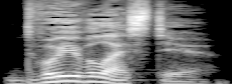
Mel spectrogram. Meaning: diarchy
- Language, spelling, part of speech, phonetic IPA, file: Russian, двоевластие, noun, [dvə(j)ɪˈvɫasʲtʲɪje], Ru-двоевластие.ogg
